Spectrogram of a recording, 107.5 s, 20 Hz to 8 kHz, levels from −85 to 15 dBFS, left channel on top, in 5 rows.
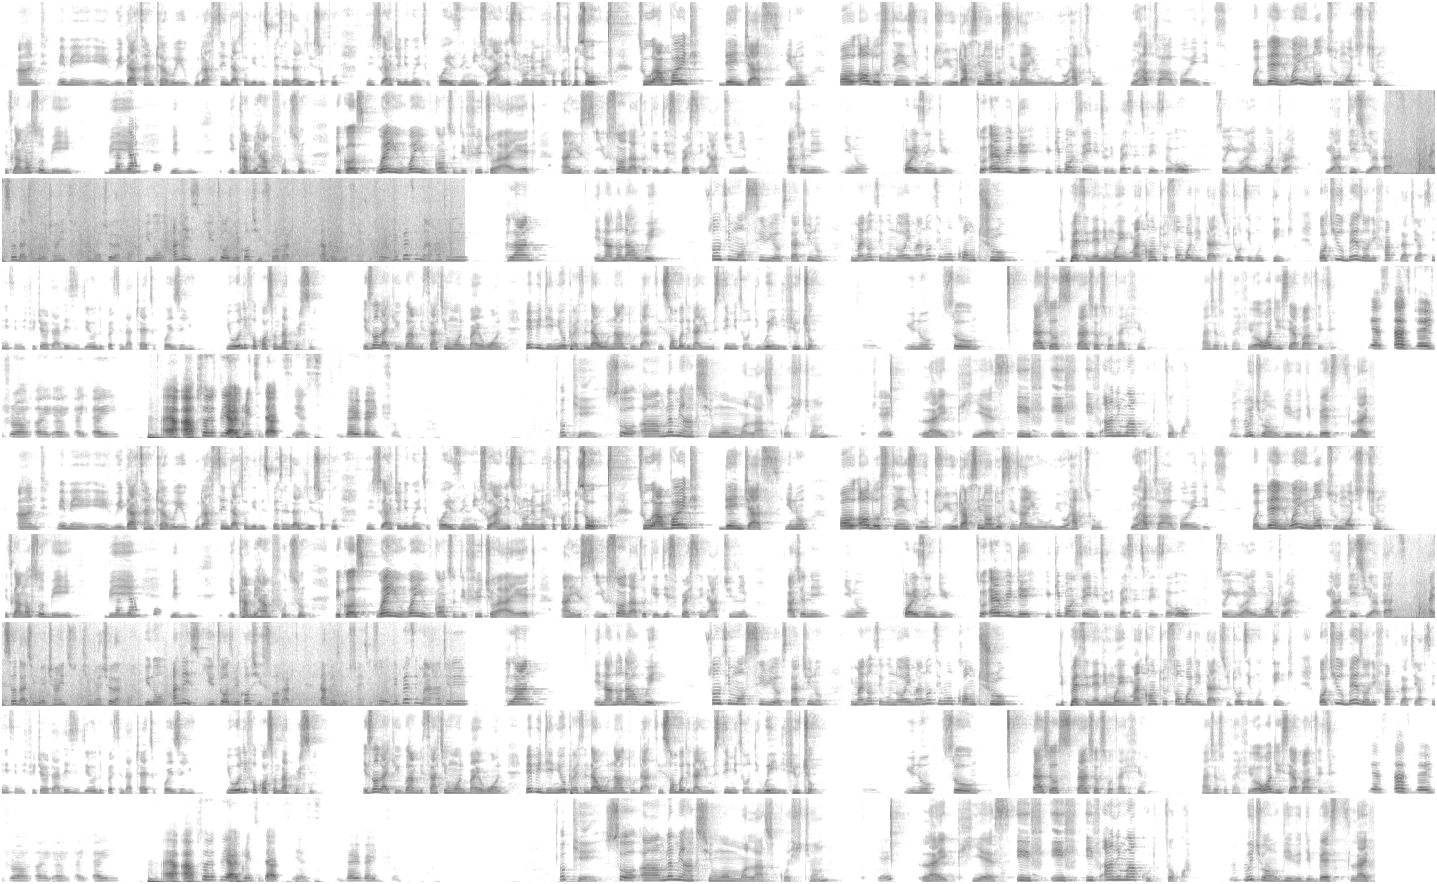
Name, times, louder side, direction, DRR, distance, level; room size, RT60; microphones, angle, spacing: voice 1, 0.2-12.1 12.6-16.5 16.9-18.4 18.8-20.8 21.5-22.6 23.0-23.7 24.0-32.7 33.3-33.9 34.1-34.5 35.0-35.8 36.1-39.4 39.7-40.9 41.4-50.0 50.5-51.2 51.9-53.0 53.6-55.4 55.7-58.2 58.8-62.2 62.5-67.4 67.9-69.2 69.9-76.8 78.0-79.2 79.6-79.7 79.9-81.6 82.5-84.5 94.4-98.4 99.3-99.4 99.7-103.8 104.6-106.6, right 1 dB, 10° right, 0.7 m, -40 dB
voice 2, 23.2-23.9 85.0-87.6 88.2-90.5 91.2-91.6 99.1-99.3 104.6-104.8, left 6 dB, 85° left, 0.6 m, -33 dB
Walk footsteps, 42.2-49.9, left 3 dB, 45° left, 4.2 m, -46 dB
head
